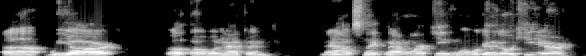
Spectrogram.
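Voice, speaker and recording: A man's voice: a little high, a little slow, a little mellow. Upbeat Northeastern man, echoey call. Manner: chatty, upbeat, filler-heavy. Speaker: sales director presenting. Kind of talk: webinar presentation.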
